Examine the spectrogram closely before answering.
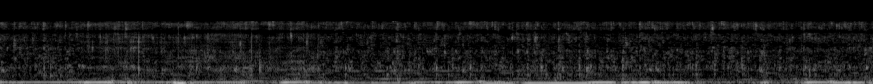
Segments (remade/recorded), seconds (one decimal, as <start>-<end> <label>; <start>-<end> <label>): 0.0-0.8 recorded; 0.8-3.2 remade; 3.2-8.7 recorded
